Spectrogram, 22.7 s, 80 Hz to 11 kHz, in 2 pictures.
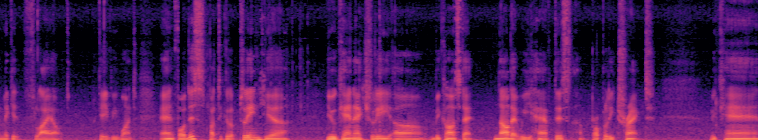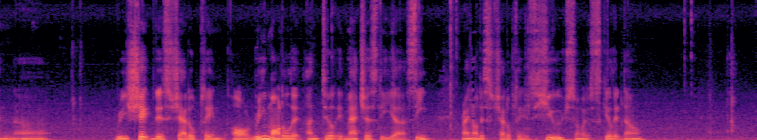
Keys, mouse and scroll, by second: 1.5 click, 2.8-3.4 scroll down 1, 3.4 middle click, 4.0 scroll down 1, 4.9 scroll up 1, 5.6 KP_0, 6.7 scroll up 1, 10.7 g, 12.4 x, 16.2 right click, 16.5-17.3 scroll down 1, 17.5 right click, 18.1 click, 18.4 scroll down 1, 18.6 middle click, 19.2-19.5 scroll down 1, 19.9-20.7 scroll up 1, 20.7 typing, 20.7-21.6 scroll up 1, 21.6 click, 22.3 KP_0.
